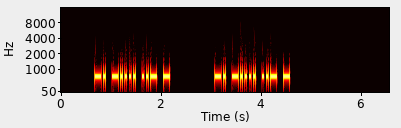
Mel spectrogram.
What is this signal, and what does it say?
Morse code, heard as a keyed tone, about 28 wpm, 700 Hz. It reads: N6UT N6UT
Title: USA Call Signs - 4 Characters - Repeated 2x - 28wpm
